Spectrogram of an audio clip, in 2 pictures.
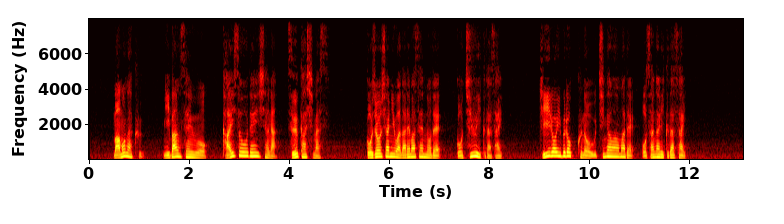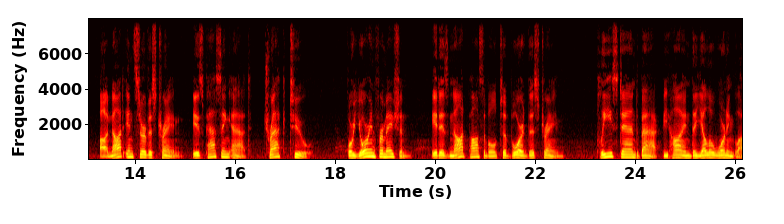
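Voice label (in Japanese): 接近放送, 男声, 回送電車の通過, コロナ啓発放送が被っています; Panasonic天井型での収録です。; 放送は「回送電車の通過」です。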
